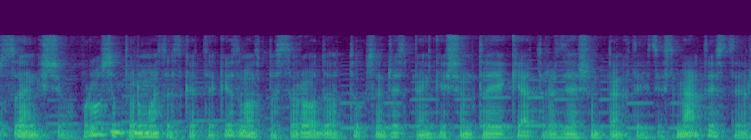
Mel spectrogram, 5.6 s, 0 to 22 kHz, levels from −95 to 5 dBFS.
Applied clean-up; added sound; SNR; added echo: none; Wind instrument, woodwind instrument; 18 dB; reverberation time 0.9 s.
